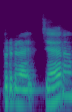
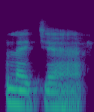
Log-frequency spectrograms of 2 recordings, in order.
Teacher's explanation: terjadi perubahan bunyi yang ber itu berubah menjadi fonem l, ya. Jadi misalnya berajar itu nanti dibacanya bukan ber plus ajar, ya, itu bukan berajar melainkan belajar.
